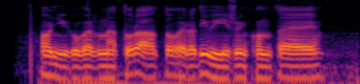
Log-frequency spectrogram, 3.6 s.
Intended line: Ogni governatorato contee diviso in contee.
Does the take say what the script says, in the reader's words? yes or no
no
